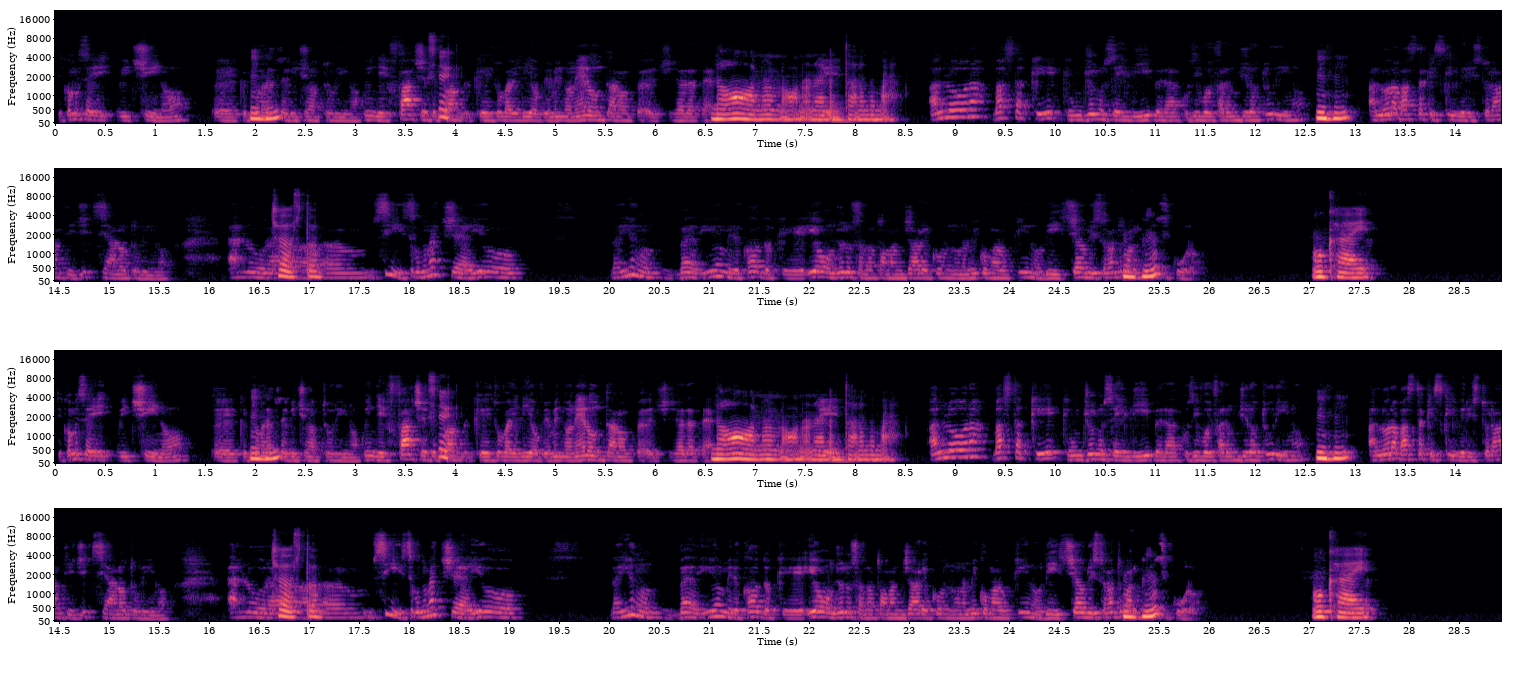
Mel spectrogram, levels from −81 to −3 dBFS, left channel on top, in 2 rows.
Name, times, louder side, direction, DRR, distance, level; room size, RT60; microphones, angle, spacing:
voice 1, 0.0-1.3 1.6-6.6 7.6-8.0 8.7-12.5 13.1-19.1 19.4-19.6 20.0-25.9 27.5-27.6, right 2 dB, 85° right, 3.7 m, -36 dB
voice 2, 1.9-2.3 3.8-3.9 6.6-8.4 12.6-13.0 16.6-17.1 25.1-25.5 27.0-27.6, right 1 dB, 10° right, 0.8 m, -25 dB
13.5 x 4.9 x 6.2 m
head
